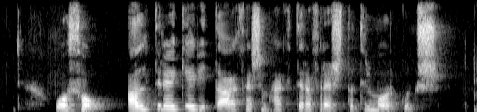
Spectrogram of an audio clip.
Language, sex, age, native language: Icelandic, female, 60-69, Icelandic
